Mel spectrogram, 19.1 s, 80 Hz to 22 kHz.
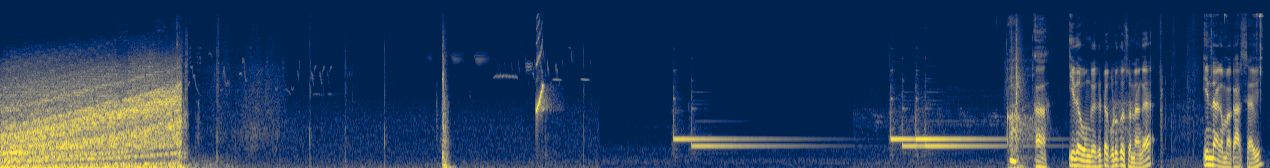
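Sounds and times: doorbell chime: 10.1s - 12.7s, 13.4s - 15.1s.

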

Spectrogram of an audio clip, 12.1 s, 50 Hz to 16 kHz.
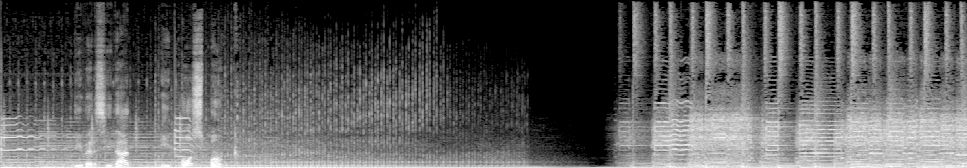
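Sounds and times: motorcycle engine running: 0.0s - 7.2s.

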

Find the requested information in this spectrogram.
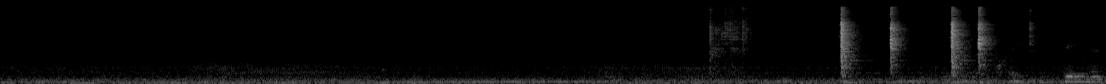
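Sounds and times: sharp metallic clicks: 8.3s - 10.4s.

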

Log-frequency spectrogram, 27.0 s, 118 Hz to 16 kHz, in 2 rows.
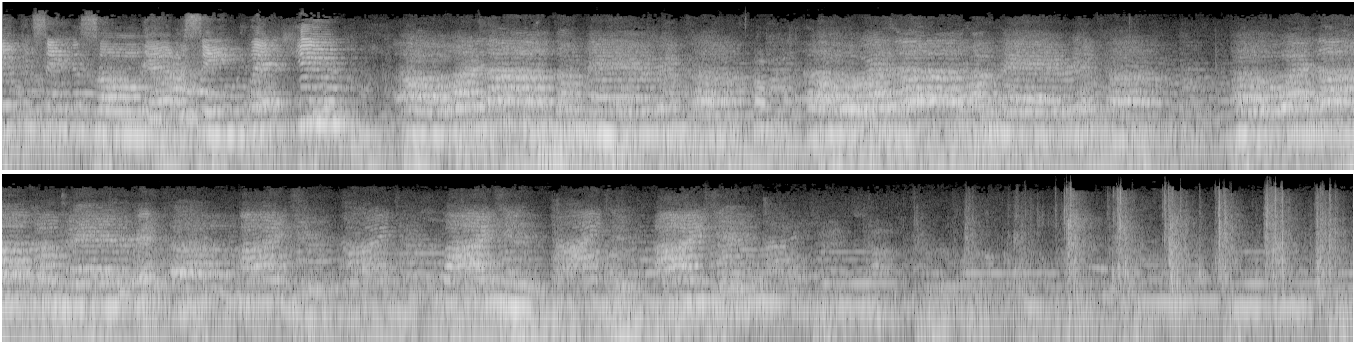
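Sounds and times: children's choir singing: 0.0s - 22.8s.

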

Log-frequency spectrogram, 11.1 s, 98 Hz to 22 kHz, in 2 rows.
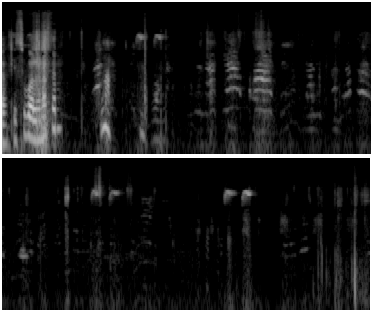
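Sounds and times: faint outdoor background: 0.0s - 11.0s
bird chirping: 1.8s - 2.6s, 6.4s - 9.8s.

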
